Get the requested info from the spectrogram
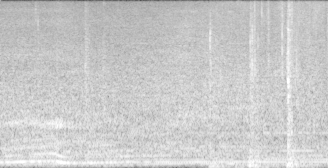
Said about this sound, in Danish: Så kigger vi lidt ud der på, hvad man nu stadigvæk kan se af trafikken på Østerport.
